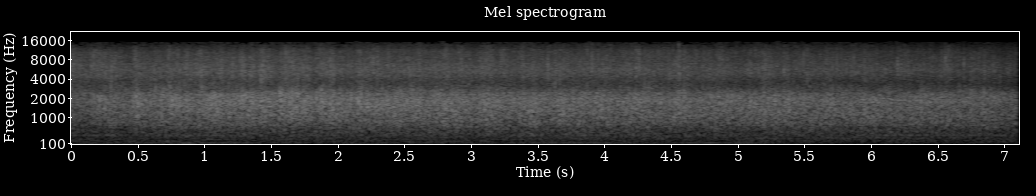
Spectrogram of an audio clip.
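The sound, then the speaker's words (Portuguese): A large crowd claps for Jesus steadily and continuously, a dense wash of applause that stays loud and even throughout, with faint voices mixed in underneath. “E tem mais um segredo aqui, pode aplaudir Jesus.”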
